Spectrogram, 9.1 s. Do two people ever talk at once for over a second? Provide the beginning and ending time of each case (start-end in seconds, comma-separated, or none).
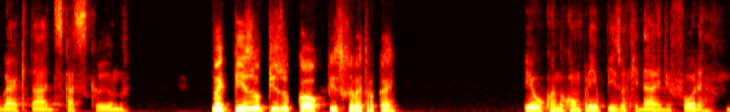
none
